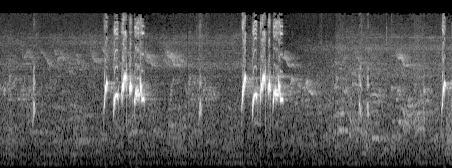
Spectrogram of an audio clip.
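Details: Red-whiskered bulbul singing on a hot summer day, used to train birds for song contests: two bursts of quick, loud, warbled whistled notes, rising and falling, about two seconds apart, with faint twittering from other birds behind.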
